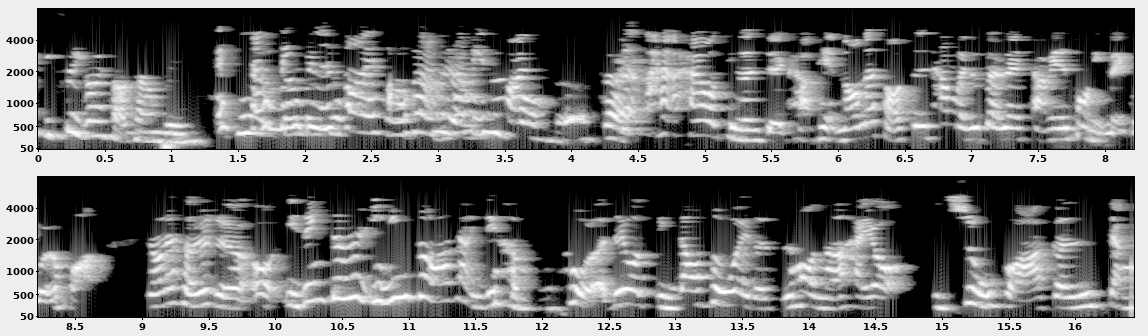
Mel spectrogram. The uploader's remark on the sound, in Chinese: 因錄音當日設備及場地問題，音質欠佳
